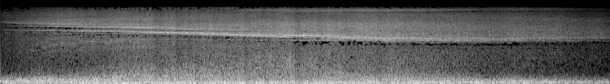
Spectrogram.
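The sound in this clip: A voice imitating jet aircraft noise at an Air Force base: a loud, broad rushing roar topped by a thin, high whine that slowly drops in pitch, easing off slightly at the end.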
